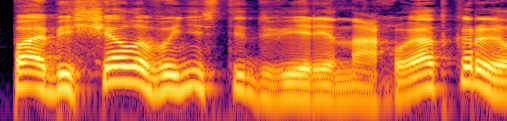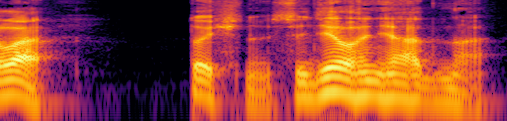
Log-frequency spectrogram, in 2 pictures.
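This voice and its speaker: A man's voice: on the low side, sing-song, normal speed, voice pushed up. A man reading an audiobook voices a brash, foul-mouthed female demon who talks in a sly, mocking, swaggering way. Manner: sarcastic, swaggering, swears freely.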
